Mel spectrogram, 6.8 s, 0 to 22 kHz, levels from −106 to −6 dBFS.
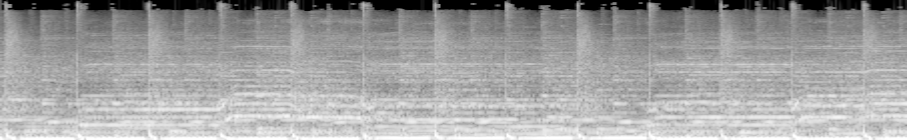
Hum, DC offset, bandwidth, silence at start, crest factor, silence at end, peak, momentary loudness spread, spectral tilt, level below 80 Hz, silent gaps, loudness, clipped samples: none; under 0.1%; over 20 kHz; 0 s; 8 dB; 0 s; 0 dBFS; 1 LU; -5.5 dB/octave; -8 dBFS; none; -10 LUFS; under 0.1%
